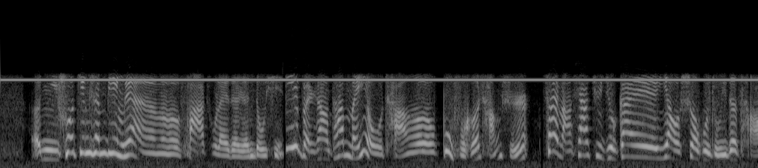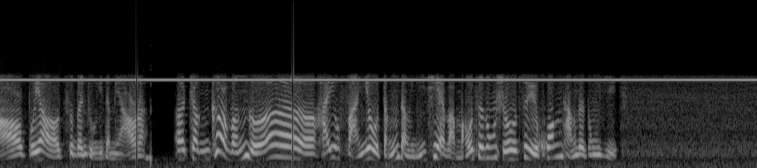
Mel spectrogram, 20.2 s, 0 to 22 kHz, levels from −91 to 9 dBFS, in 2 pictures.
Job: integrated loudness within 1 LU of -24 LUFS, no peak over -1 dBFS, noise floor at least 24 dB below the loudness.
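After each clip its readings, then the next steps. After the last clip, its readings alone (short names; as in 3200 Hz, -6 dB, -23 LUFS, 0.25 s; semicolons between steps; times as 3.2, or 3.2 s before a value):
dropouts 2; longest dropout 22 ms; steady tone 3100 Hz; tone level -35 dBFS; loudness -31.0 LUFS; peak -18.0 dBFS; loudness target -24.0 LUFS
-> interpolate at 11.92/14, 22 ms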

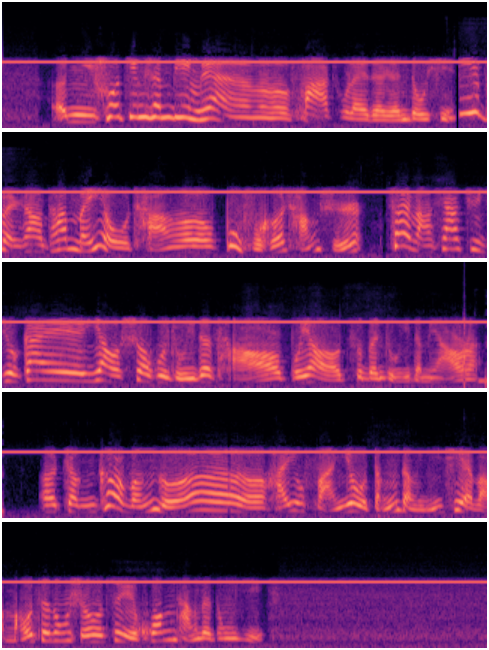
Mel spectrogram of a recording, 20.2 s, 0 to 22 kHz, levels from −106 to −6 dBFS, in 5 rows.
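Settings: dropouts 0; steady tone 3100 Hz; tone level -35 dBFS
-> notch 3100 Hz, Q 30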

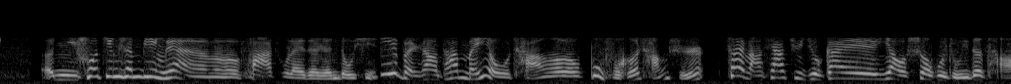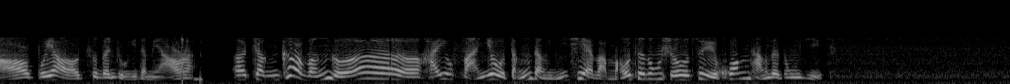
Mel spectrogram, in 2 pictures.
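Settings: steady tone none; loudness -33.0 LUFS; peak -19.5 dBFS; loudness target -24.0 LUFS
-> gain +9 dB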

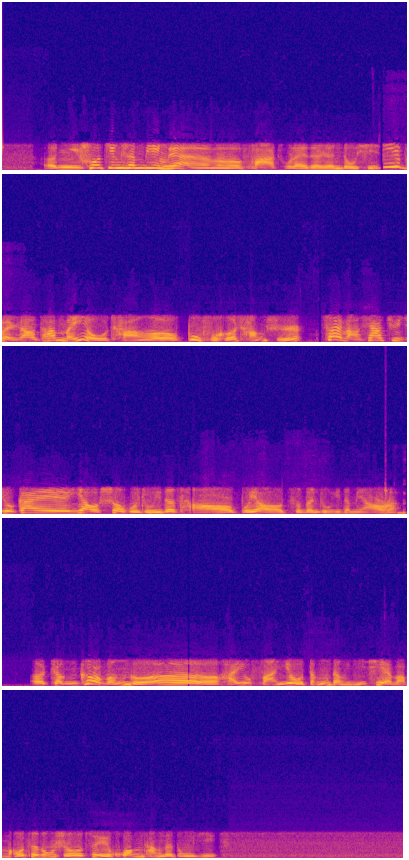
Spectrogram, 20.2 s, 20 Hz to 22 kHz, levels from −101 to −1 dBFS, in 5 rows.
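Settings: loudness -24.0 LUFS; peak -10.5 dBFS; noise floor -51 dBFS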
